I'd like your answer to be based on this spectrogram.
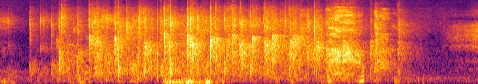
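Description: An audience at a startup pitch event claps, a modest and fairly quiet burst of scattered hand claps that thickens briefly and then fades out near the end.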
